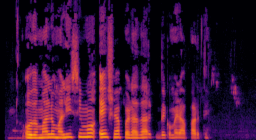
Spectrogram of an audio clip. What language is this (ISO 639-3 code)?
glg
